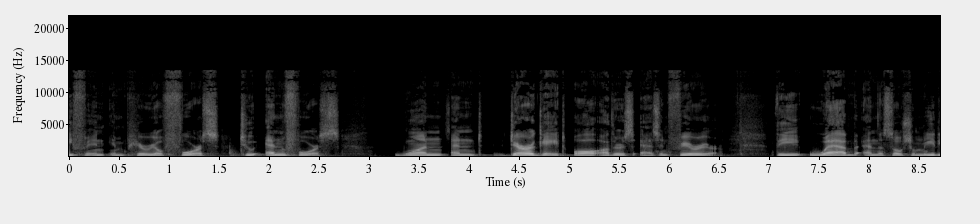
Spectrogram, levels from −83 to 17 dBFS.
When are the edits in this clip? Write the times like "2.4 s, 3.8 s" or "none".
3.8 s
